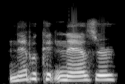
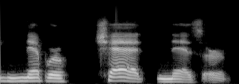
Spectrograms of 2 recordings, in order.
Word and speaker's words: Nebuchadnezzar: CH there they say Nebuchadnezzar or Nebuchadnezzar well it is actually the CH is pronounced like in school as a k do you know some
